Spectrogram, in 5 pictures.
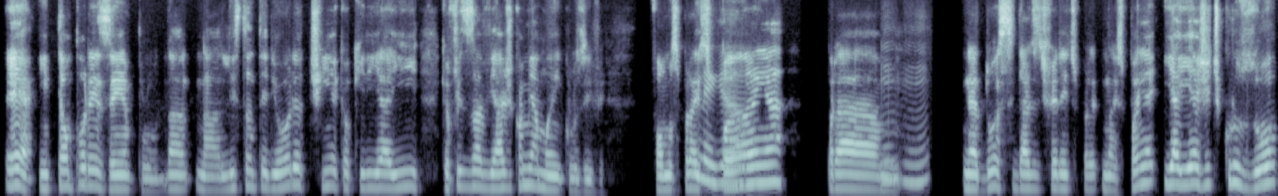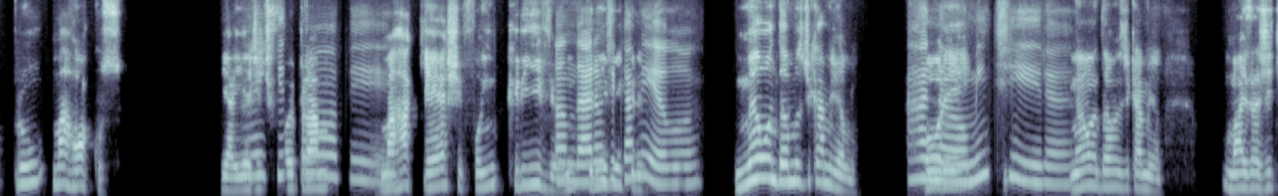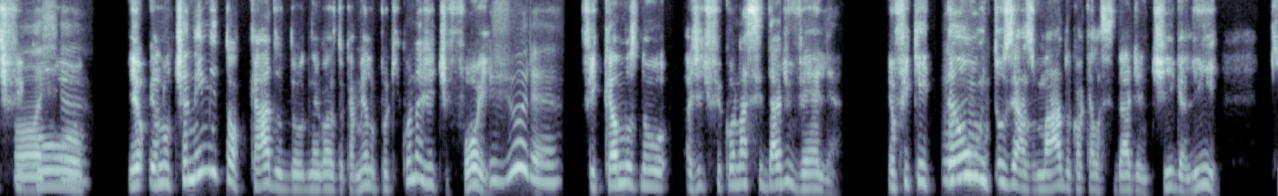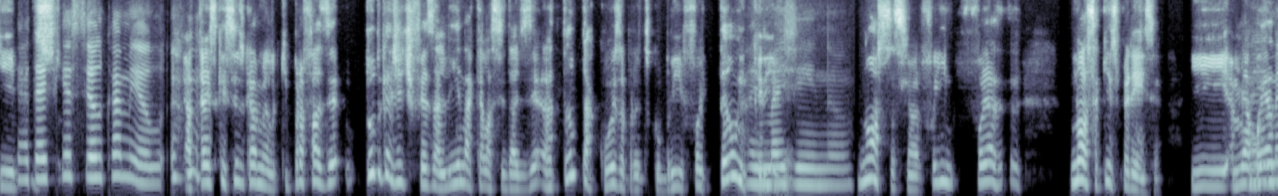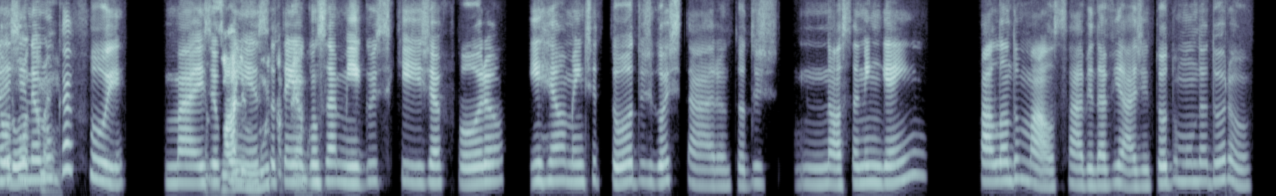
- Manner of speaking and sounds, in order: tapping; chuckle
- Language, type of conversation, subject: Portuguese, podcast, Como você escolhe um destino quando está curioso?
